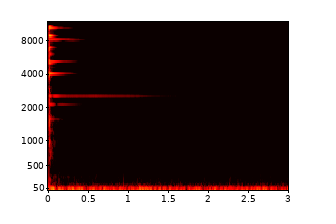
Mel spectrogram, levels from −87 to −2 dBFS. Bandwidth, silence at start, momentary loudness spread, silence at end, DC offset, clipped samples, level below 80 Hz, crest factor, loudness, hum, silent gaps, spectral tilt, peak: 11.5 kHz; 0 s; 20 LU; 0.05 s; under 0.1%; under 0.1%; -56 dBFS; 28 dB; -38 LUFS; none; none; 2 dB/octave; -18 dBFS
